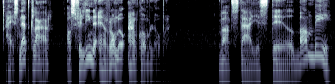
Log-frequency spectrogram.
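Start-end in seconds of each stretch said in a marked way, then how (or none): 4.3-6.6 teasing. Acted. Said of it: "zegt Ronno pesterig".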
